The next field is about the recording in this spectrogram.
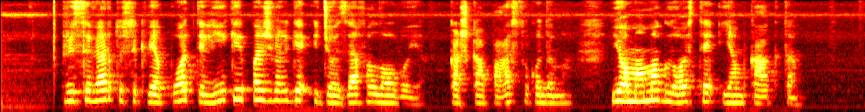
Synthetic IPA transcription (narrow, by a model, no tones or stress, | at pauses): pʲɾʲɪsʲɪʋʲɛɾt̪ʊsʲɪkʋʲiɛpuɔt̪ʲɪlʲiːkʲɛɪpɐʒʲʋʲɛlʲɡʲɛʔɪd͡ʒʲoːzʲɛfɐlˠoːʋoːjɛ | kɐʃkɑːpɑːsɐkoːd̪ɐmɐ | joːmɐmɐɡlˠoːsʲt̪ʲeːjiɛmkɑːkt̪ɐ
